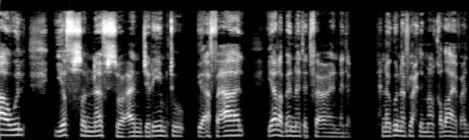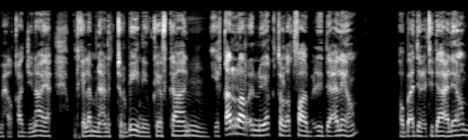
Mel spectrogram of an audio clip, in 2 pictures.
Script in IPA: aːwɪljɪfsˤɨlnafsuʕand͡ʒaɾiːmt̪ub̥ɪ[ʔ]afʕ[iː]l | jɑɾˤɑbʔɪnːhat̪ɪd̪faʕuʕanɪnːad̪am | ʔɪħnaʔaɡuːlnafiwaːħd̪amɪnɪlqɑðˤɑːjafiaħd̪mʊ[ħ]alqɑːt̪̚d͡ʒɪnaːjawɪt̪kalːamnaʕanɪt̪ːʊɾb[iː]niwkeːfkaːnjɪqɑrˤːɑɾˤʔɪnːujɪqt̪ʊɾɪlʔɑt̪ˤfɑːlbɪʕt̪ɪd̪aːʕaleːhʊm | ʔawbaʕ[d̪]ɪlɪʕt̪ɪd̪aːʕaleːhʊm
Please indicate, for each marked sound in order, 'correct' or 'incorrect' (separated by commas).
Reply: correct, incorrect, correct, correct, correct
